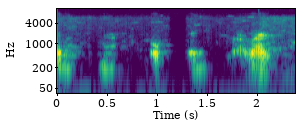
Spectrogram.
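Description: A person's voice making four short low sounds about half a second apart, with no clear words.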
